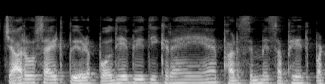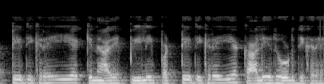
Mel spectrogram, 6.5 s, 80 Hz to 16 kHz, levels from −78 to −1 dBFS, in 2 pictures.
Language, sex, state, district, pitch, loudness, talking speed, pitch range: Hindi, male, Maharashtra, Gondia, 140 Hz, -18 LUFS, 230 wpm, 125-145 Hz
